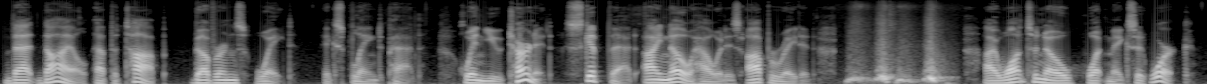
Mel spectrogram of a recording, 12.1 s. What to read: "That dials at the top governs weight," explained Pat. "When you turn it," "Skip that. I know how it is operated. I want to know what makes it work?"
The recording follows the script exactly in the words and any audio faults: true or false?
false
